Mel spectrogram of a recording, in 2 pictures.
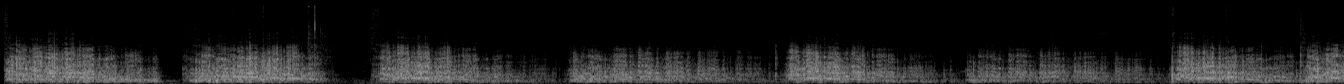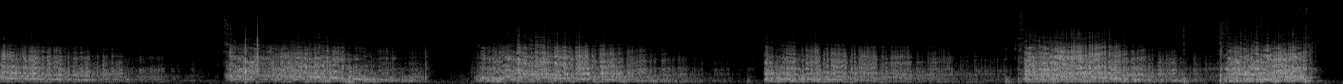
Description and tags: Foley that sounds like a roar.
Suspense, Foley, Roar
